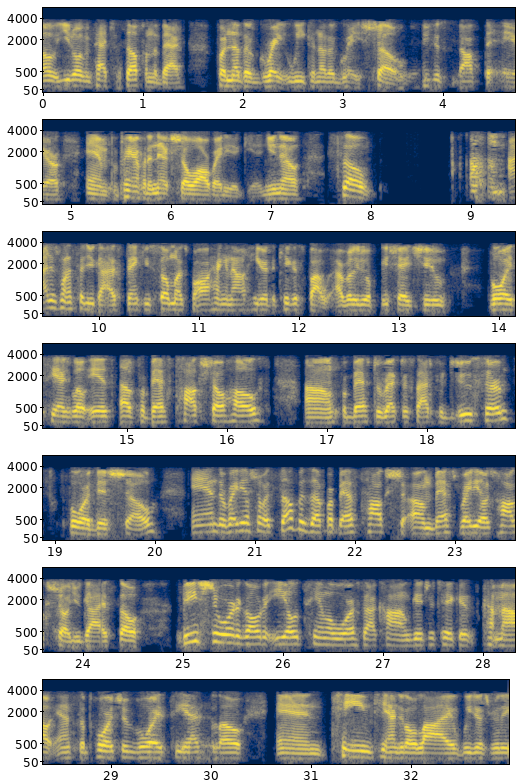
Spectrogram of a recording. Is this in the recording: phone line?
yes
